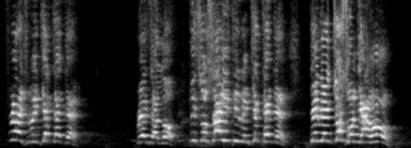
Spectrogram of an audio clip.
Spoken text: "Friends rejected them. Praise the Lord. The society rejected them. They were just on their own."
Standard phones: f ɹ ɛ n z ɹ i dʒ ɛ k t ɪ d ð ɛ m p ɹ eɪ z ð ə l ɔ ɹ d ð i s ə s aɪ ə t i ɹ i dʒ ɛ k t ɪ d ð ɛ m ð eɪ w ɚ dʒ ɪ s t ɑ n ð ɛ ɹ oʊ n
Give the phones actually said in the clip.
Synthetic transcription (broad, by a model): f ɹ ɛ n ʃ ɹ i dʒ ɛ k t ɪ d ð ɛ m p ɹ eɪ z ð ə l ɔ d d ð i s ə s aɪ ə t i ɹ i dʒ ɛ k t ɪ d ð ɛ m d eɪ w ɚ dʒ ɪ s t ɑ n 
